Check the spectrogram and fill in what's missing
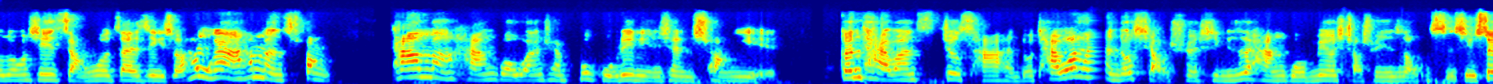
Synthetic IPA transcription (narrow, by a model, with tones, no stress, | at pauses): t̪o˥ŋɕi˥ʈ͡ʂɑ˨˩ŋwɔ˥˧t͡sa˥˧ɪt͡sɹ̩˥˩t͡ɕ̪ʰt̪ʰa˥mə˨nʈ͡ʂʰwɑ˥˧ŋ | t̪ʰa˥mə˨nxa˧˥nkwɔ˧˥wa˧˥nt͡ɕʰɥɛ˧˥npu˥˩ku˨˩li˥˩njɛ˧˥nɕjɛ˥˩nd̪ə˩ʈ͡ʂʰwɑ˥˧ŋjɛ̰˥˩ | kə˥nt̪ʰa˧˥ɪwa˥˦nt͡ɕjo˥˩ʊʈ͡ʂʰa˥˩ə˨˩nt̪wɔ˥t̪ʰa˧˥ɪwa˥nxə˨ə˨˩nt̪wɔ˥ɕjɑ˨˩ʊt͡ɕʰɥɛ˥˧ɕi˥˧ŋi˥˩ʂɻ̩˥˩xa˧˥nkwɔ˧˥me˧˥ɪjo˧˩˥ɕjɑ˨˩ʊɕɛ˥˧˥ʊ˨˩ŋʂɻ̩˥˩t͡ɕʰi˨˩sw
